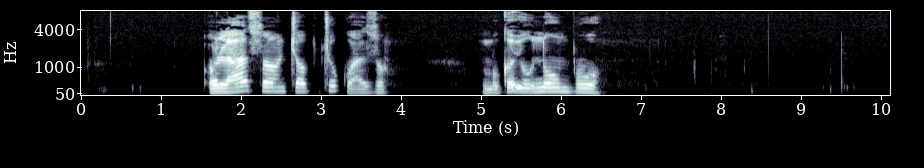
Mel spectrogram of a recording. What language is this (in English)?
Fe'fe'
